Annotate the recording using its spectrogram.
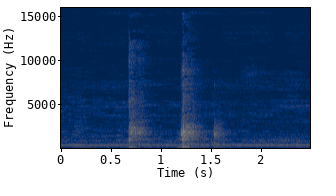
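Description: A pressure cooker's weight clicks as a hand moves it on the lid.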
